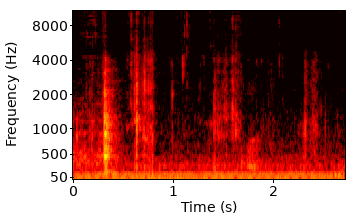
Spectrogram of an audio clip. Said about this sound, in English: And that crunchy thing is a cucumber.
